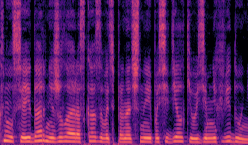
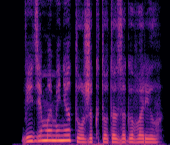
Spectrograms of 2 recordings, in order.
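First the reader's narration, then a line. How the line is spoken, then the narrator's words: Muttered. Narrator (Russian): пробормотал следопыт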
